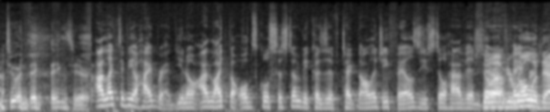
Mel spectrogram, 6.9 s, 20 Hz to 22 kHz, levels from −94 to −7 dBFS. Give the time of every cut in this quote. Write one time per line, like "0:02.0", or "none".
0:01.2

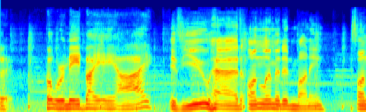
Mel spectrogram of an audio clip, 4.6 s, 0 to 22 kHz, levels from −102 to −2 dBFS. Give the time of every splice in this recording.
0:02.0

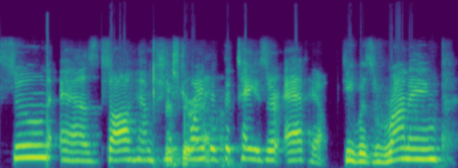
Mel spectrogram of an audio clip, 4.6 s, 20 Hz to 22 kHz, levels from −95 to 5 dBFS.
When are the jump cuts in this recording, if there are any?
0:00.9
0:03.3

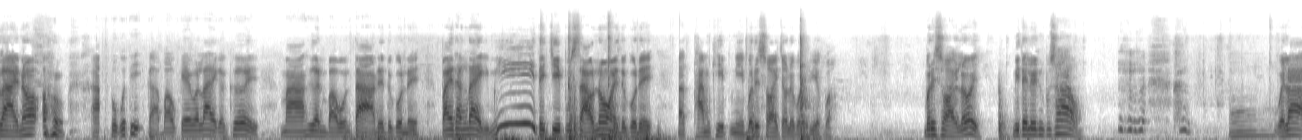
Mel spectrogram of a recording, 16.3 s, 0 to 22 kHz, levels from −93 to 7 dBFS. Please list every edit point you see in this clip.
0:01.2
0:08.5

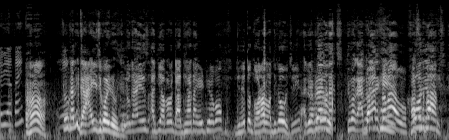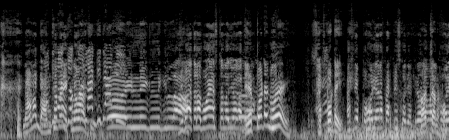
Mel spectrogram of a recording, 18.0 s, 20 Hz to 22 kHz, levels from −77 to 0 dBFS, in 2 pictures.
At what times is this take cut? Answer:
none

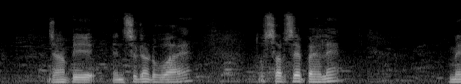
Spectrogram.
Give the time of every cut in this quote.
none

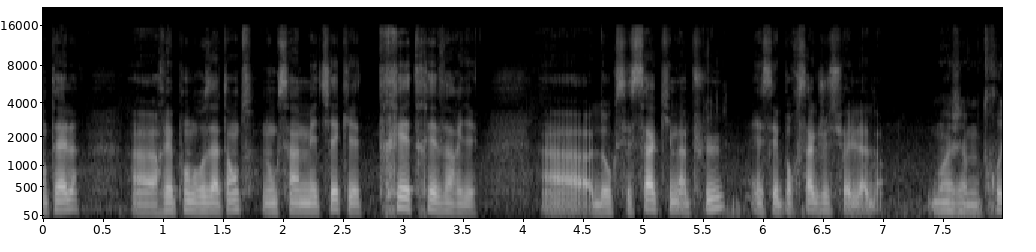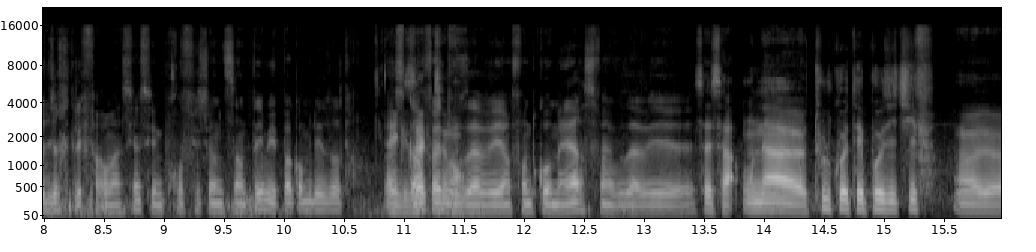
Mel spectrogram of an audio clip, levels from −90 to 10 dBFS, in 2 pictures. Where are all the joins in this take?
none

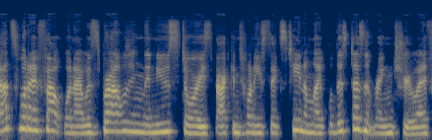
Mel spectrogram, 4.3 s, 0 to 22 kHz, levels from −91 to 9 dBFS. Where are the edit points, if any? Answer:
0:01.0

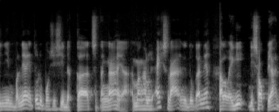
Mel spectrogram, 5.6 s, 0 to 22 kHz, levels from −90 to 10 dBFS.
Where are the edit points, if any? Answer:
0:04.2

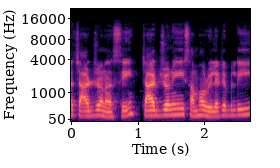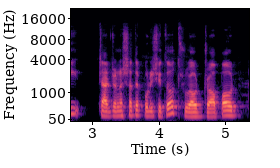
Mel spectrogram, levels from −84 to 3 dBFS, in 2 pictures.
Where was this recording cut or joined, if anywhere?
0:01.0

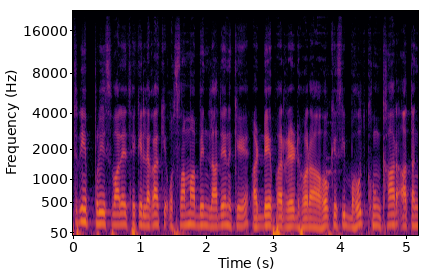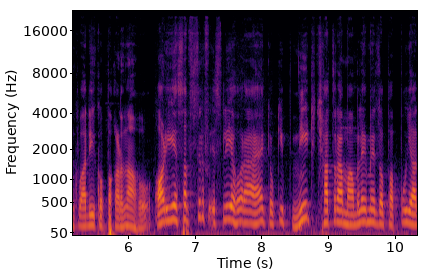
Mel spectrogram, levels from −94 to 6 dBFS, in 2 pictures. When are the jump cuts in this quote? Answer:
0:02.6
0:06.3
0:08.4

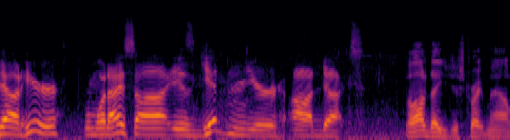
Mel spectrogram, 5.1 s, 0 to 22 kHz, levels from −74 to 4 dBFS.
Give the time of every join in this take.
0:03.9

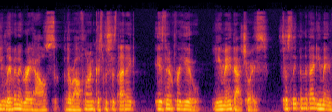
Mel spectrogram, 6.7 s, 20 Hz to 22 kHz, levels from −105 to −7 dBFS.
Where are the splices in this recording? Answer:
none

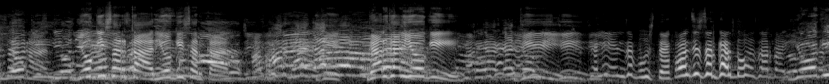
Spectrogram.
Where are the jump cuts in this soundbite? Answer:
none

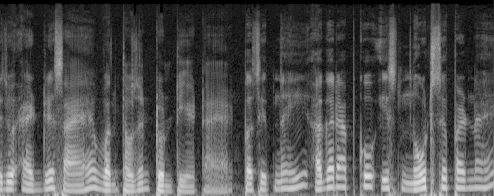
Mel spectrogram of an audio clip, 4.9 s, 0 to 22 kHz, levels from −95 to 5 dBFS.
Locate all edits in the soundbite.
0:02.3

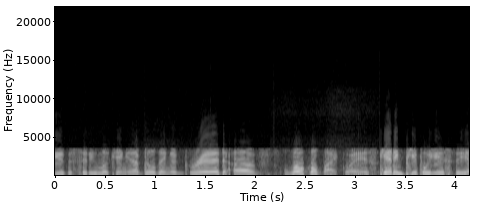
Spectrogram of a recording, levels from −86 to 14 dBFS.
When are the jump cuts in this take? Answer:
0:00.9
0:02.2
0:03.2

